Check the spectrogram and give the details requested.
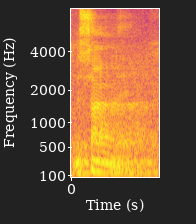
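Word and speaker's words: Missandei: Missandi, Missande, Miss Everybody got a different pronunciation for that. I know it's Missande.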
